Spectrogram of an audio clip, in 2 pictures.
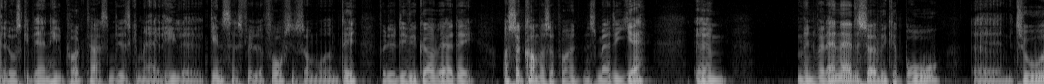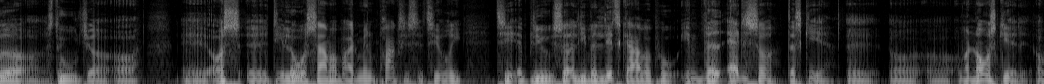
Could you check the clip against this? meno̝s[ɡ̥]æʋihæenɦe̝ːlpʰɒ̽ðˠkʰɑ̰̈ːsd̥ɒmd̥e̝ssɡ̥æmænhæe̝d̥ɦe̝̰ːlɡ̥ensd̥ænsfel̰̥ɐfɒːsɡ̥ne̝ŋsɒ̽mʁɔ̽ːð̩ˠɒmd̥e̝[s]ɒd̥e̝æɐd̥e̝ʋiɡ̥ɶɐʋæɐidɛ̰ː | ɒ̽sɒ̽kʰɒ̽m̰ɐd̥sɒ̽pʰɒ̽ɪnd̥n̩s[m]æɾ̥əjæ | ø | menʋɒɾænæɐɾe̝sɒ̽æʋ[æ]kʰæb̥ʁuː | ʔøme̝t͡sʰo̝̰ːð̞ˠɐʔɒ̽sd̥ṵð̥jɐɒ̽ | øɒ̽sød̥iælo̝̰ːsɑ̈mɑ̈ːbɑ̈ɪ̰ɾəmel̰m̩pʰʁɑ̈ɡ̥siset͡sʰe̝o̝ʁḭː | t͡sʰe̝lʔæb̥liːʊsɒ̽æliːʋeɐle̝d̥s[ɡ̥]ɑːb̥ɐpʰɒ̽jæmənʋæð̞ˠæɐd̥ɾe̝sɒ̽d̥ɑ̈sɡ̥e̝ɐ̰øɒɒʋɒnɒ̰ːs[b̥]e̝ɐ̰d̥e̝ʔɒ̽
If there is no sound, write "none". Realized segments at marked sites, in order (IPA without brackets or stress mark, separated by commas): ɡ̥, f, m, i, ɡ̥, ɡ̥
